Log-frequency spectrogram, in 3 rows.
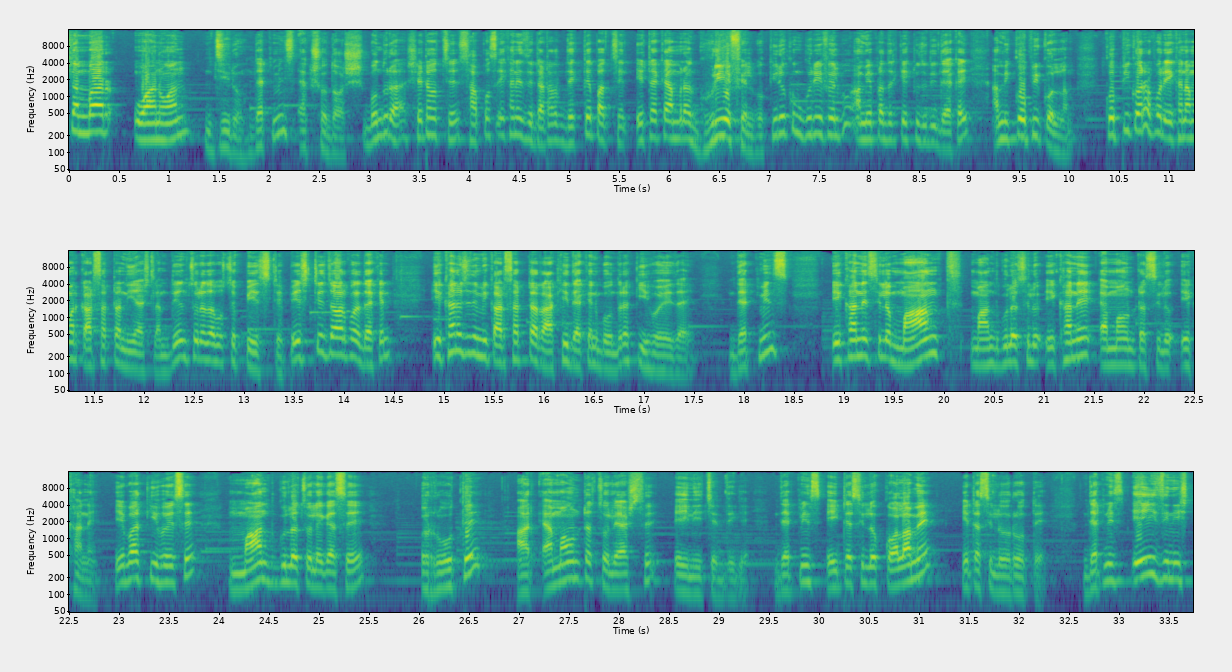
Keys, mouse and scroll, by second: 4.0-5.8 drag, 9.4 ctrl+c, 11.3 click, 12.7 click, 16.1 click, 17.2 scroll down 1, 17.9-19.8 scroll up 1, 19.8-21.1 drag, 21.9 click, 23.0-23.6 scroll down 1, 23.6-24.3 scroll down 1, 24.3-26.4 drag, 27.3-29.5 drag, 29.5-30.5 middle drag, 30.5 click, 31.5 click, 32.4-33.3 scroll down 1, 33.3 click.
